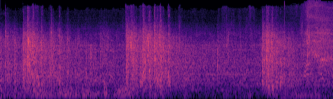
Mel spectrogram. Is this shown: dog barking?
no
